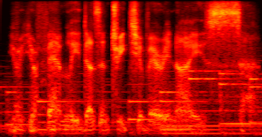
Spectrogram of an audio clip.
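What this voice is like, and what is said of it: Small, little character voice. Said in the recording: “in a little voice ... it should not sound like Thelma”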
